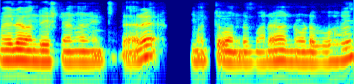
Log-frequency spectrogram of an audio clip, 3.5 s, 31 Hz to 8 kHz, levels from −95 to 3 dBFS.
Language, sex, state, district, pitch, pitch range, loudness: Kannada, male, Karnataka, Dharwad, 135 Hz, 130-145 Hz, -19 LUFS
